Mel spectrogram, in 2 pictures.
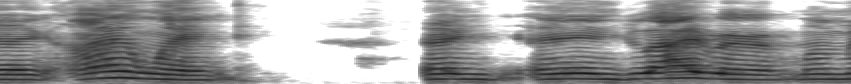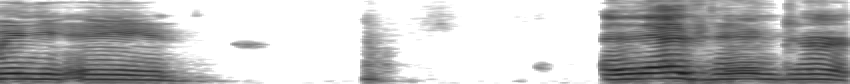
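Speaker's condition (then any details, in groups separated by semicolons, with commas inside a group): Cerebral palsy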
